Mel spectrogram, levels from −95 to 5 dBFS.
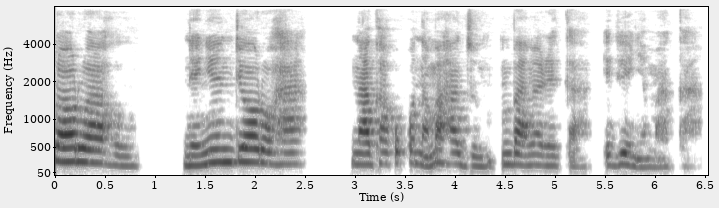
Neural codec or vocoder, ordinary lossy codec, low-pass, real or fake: none; none; none; real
